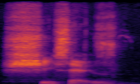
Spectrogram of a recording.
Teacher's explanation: Again, because you've got the three sounds very close together. Sh in she, then says begins with a s and finishes on a z.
